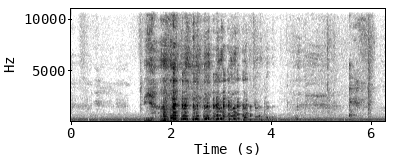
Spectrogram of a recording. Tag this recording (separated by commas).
Laughter, Human voice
